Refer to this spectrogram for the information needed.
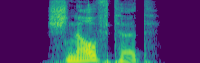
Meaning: inflection of schnaufen: 1. second-person plural preterite 2. second-person plural subjunctive II
- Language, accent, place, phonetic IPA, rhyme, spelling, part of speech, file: German, Germany, Berlin, [ˈʃnaʊ̯ftət], -aʊ̯ftət, schnauftet, verb, De-schnauftet.ogg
